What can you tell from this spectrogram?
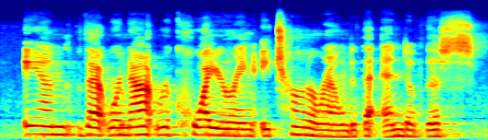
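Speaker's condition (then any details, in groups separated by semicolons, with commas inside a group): No condition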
